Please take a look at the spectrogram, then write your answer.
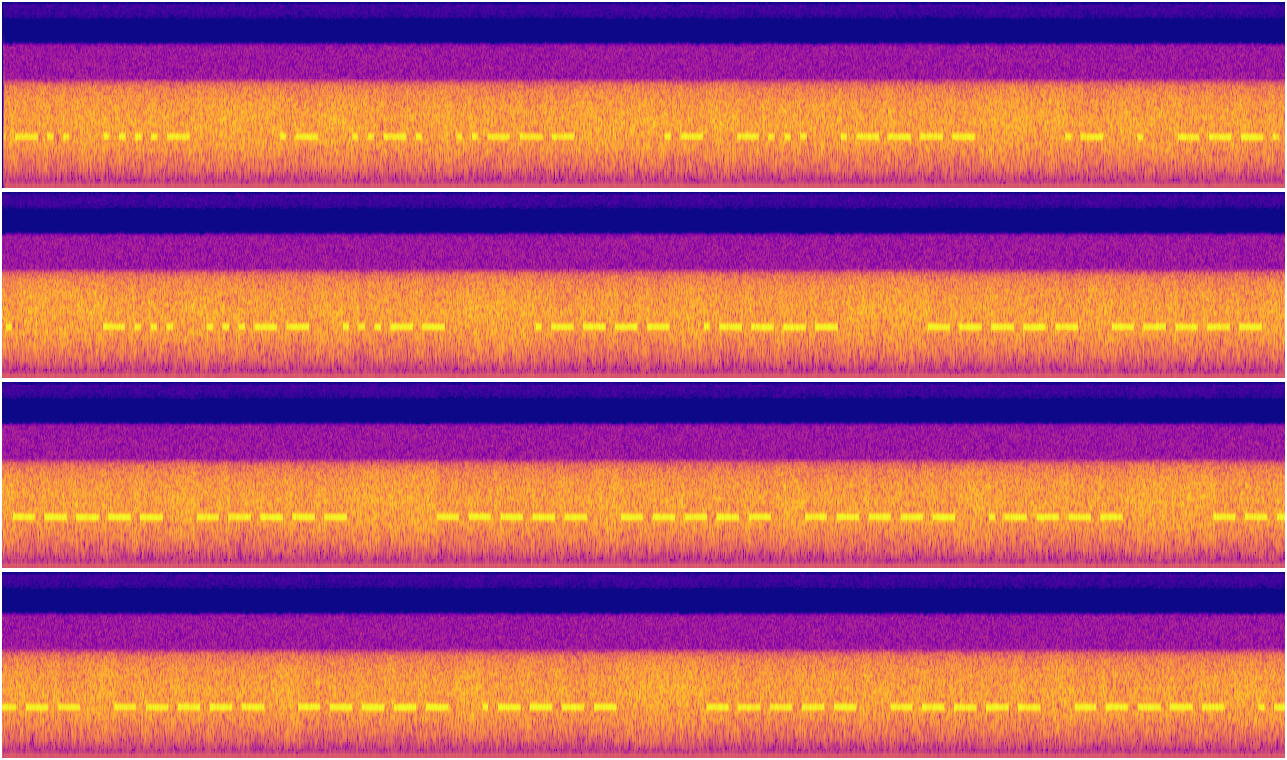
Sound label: seeds cw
